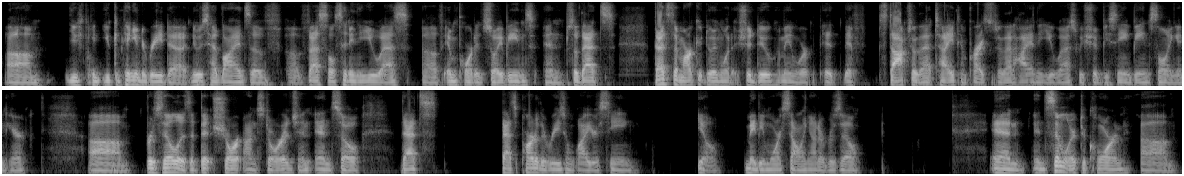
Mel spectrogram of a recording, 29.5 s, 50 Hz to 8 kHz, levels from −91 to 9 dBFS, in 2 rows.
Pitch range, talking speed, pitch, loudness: 75-85 Hz, 180 wpm, 80 Hz, -26 LUFS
